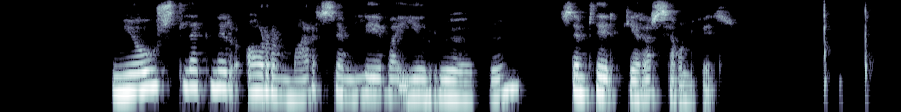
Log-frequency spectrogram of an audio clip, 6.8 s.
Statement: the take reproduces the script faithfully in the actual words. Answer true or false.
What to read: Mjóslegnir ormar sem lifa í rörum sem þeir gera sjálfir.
true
